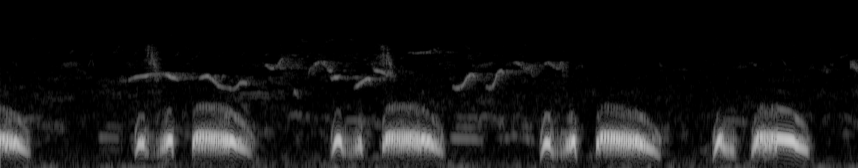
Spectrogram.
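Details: Spotted dove acting as a decoy for wild doves, giving five quick coo phrases, each a double short note then a longer falling note, over continuous thin twittering of other birds.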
